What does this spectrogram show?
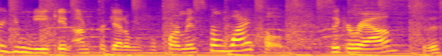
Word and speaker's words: Wytold: So my name would be, in the traditional Polish pronunciation, Wytold, and my last name is, but it used to be.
